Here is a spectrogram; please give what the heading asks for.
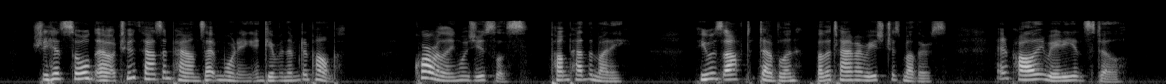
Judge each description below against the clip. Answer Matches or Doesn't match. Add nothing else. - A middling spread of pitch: Matches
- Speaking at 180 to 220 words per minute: Matches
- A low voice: Doesn't match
